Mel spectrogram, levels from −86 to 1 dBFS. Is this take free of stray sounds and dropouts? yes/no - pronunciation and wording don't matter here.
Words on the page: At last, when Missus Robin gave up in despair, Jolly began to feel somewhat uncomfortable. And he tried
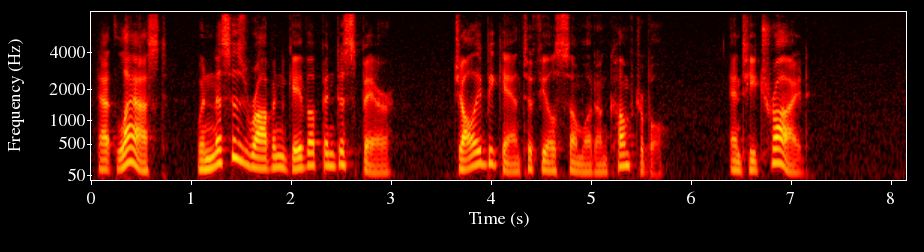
yes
